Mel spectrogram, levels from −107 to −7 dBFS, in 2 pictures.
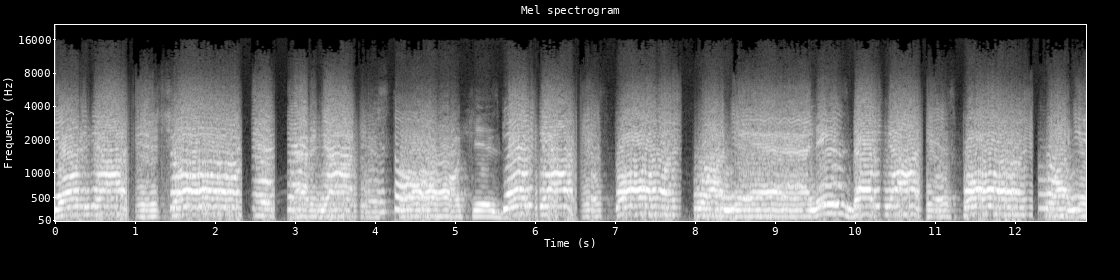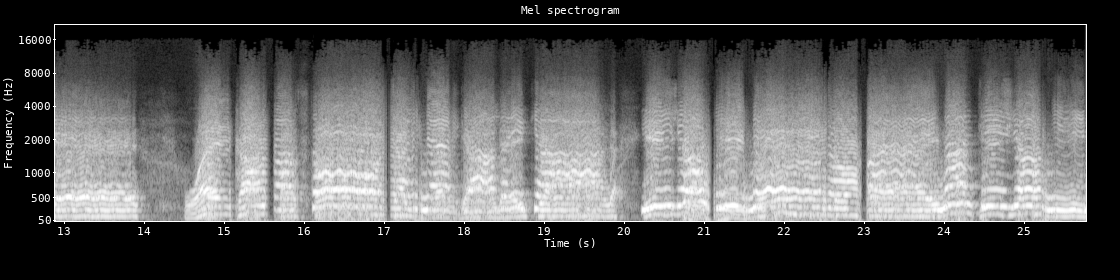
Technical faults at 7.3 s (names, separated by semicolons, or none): none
